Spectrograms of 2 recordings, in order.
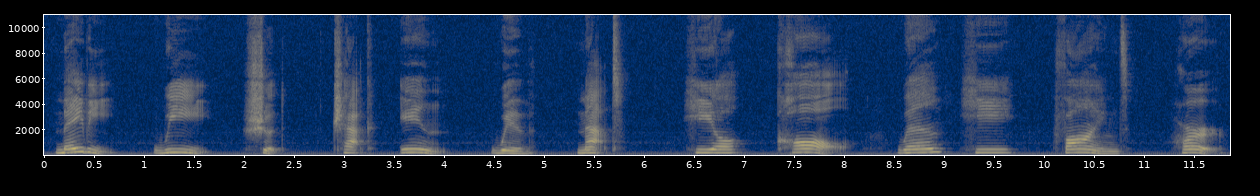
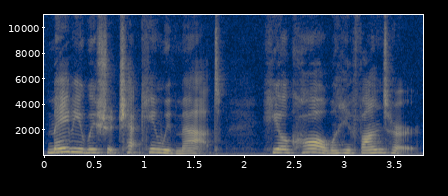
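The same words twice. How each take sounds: First: Very slow reading of "Maybe we should check in with Matt", a pause between words. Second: Said in the usual way. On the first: Shown as a demonstration. Teacher modelling the dialogue for learners, slow word by word. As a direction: spell out the sentence one word at a time, slowly.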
